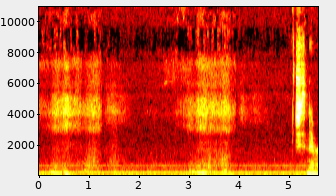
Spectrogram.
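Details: Staffordshire Bull Terrier napping with eyes still open while a Golden Retriever sniffs her: soft, rhythmic snoring with two or three low snorts over a few seconds and a steady room hum; snoring.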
